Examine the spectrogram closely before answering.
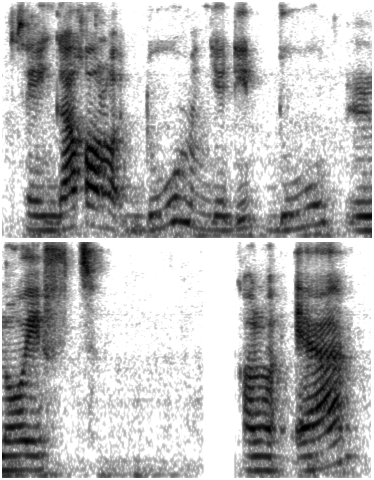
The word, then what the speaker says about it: läuft: Kenapa kok dibaca oi? Karena kalau au melat kan dibacanya e. E ketemu u jadinya oi. Gitu. Sehingga kalau du menjadi du läuft. Kalau er läuft.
